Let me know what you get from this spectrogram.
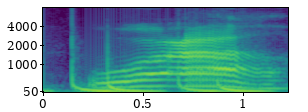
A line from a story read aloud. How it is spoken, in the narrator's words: growled Anubis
